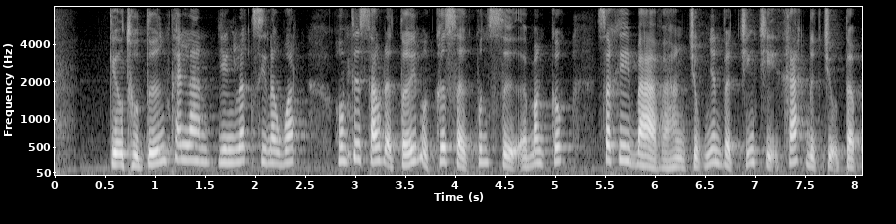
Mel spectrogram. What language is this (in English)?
Vietnamese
